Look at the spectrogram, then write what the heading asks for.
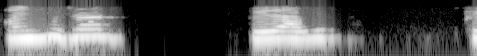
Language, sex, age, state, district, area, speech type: Hindi, male, 18-30, Uttar Pradesh, Azamgarh, rural, conversation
